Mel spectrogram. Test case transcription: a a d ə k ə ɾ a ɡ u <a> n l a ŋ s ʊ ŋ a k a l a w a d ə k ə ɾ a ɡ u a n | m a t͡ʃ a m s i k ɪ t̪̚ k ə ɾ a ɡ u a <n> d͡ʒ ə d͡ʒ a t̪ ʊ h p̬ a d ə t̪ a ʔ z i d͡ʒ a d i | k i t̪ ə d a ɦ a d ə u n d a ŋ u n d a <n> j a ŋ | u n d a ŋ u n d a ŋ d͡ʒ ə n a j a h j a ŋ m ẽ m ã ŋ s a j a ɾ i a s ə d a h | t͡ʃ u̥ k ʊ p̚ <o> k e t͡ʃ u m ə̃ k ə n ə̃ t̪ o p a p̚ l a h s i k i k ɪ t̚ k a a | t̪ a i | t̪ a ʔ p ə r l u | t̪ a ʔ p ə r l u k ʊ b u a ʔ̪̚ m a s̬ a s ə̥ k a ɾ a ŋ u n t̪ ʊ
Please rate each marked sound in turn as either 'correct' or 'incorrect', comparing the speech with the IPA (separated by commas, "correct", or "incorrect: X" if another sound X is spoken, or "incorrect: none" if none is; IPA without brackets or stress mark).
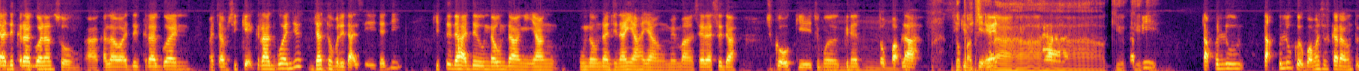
correct, correct, incorrect: ŋ, correct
